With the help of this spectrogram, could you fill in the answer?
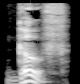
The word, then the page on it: goaf: British English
